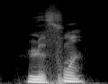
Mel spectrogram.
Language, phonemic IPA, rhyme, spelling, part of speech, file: French, /fwɛ̃/, -wɛ̃, foin, noun / interjection, Fr-foin.ogg
- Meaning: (noun) hay; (interjection) Used to express disdain [with de ‘of someone/something’]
